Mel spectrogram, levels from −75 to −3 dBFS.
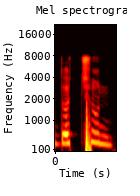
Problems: constant background noise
